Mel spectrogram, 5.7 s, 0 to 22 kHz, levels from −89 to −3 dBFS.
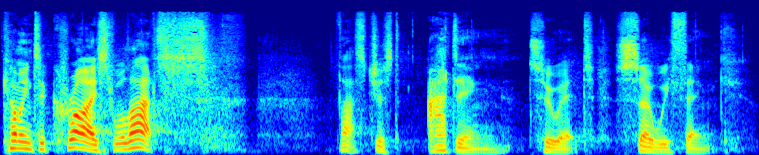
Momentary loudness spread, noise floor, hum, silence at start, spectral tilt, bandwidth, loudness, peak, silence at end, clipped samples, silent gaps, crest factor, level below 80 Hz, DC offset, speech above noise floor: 18 LU; -57 dBFS; none; 0.05 s; -4 dB/octave; 16 kHz; -24 LUFS; -4 dBFS; 0.2 s; under 0.1%; none; 22 dB; -62 dBFS; under 0.1%; 33 dB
